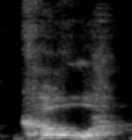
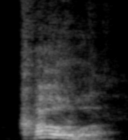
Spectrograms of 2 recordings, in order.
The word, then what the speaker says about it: Coa de Jima: COA. That's why we gonna pronounce COA. I'm with COA, not COA.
